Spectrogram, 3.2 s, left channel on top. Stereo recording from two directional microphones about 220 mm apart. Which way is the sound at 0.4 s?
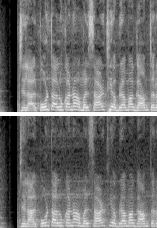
25° left (ahead or behind).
